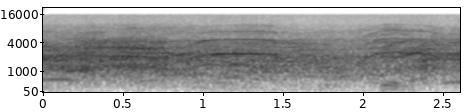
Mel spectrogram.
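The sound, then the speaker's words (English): A loud crowd of a band's fans in Canada cheers and shouts without letup while a man from the Prime Minister's office waits to speak, many high voices screaming and whooping together in a dense, continuous roar, with a few shrill calls rising above the din. “The man from the Prime Minister's office waiting for the crowd to calm just a bit now”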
